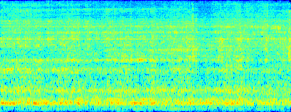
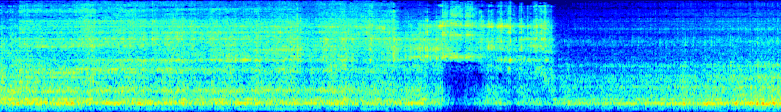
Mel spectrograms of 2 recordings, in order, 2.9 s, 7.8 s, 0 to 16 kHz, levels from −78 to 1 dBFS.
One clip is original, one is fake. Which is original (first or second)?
second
